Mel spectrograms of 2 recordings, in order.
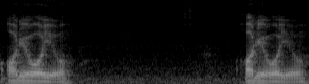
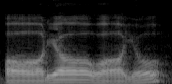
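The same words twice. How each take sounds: First: 어려워요 with even syllables, no stress; flat even 어려워요, quick; 어려워요 light and even; correct Korean. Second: 어려워요 with French stress on the end; the learner's 어려워요, last syllable pushed; imitating her stress. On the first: Shown as a demonstration. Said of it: "on dit plutôt". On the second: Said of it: "elle fait un peu o".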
